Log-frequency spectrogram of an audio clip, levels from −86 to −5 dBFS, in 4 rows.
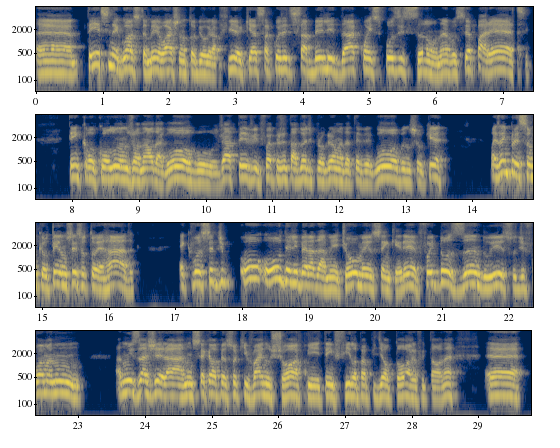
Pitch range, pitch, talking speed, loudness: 155-190 Hz, 170 Hz, 185 wpm, -19 LUFS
